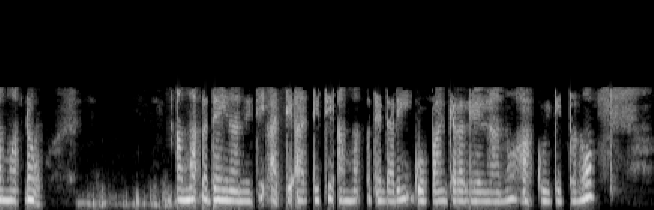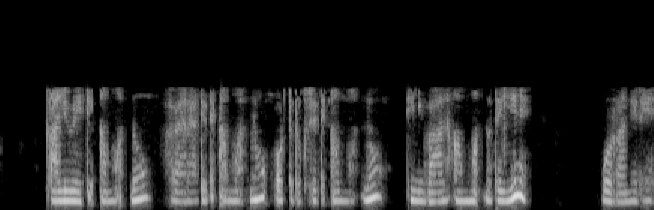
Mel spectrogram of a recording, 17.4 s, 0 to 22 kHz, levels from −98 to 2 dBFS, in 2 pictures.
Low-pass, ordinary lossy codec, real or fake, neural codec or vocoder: 7.2 kHz; AAC, 16 kbps; fake; codec, 16 kHz, 4 kbps, FreqCodec, larger model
